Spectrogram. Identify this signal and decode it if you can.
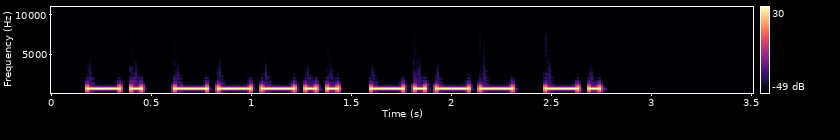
Morse code, heard as a keyed tone, about 22 wpm, 700 Hz. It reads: N8YN
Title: USA Callsign DE Callsign - 4 Characters - 22wpm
